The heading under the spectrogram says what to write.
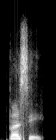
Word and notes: pursy: Indian

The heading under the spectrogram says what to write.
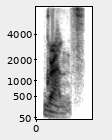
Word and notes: Granth: British English

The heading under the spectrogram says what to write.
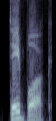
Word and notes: daybook: American English

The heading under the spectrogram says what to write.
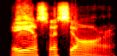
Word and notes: ASSR: American English

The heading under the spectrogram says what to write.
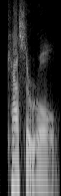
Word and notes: casserole: American English

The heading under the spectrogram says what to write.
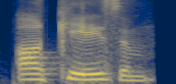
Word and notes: archaism: Indian

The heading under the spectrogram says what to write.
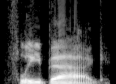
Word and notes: fleabag: American English

